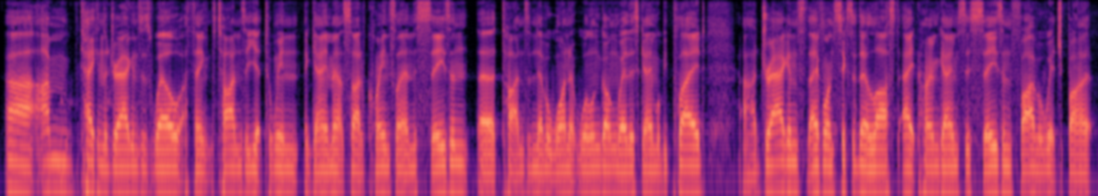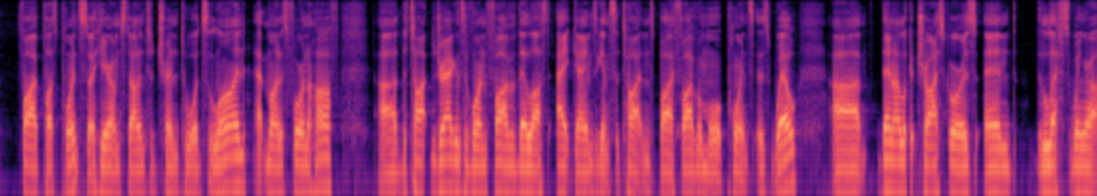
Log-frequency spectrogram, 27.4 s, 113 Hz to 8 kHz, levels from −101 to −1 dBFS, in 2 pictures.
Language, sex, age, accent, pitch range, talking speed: English, male, 20-39, Australian, 105-115 Hz, 230 wpm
